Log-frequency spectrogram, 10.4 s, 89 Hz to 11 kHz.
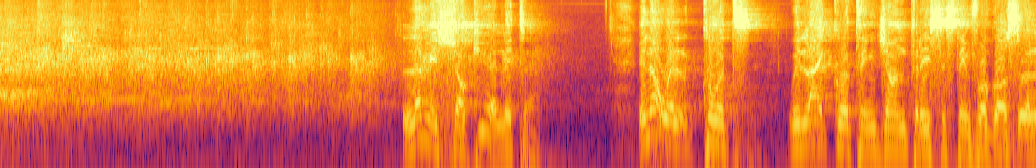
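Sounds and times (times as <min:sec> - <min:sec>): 
roar of crowd voices: 0:00.0 - 0:04.0
large audience clapping: 0:00.0 - 0:05.4
speech: 0:04.0 - 0:05.5, 0:06.4 - 0:10.3.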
